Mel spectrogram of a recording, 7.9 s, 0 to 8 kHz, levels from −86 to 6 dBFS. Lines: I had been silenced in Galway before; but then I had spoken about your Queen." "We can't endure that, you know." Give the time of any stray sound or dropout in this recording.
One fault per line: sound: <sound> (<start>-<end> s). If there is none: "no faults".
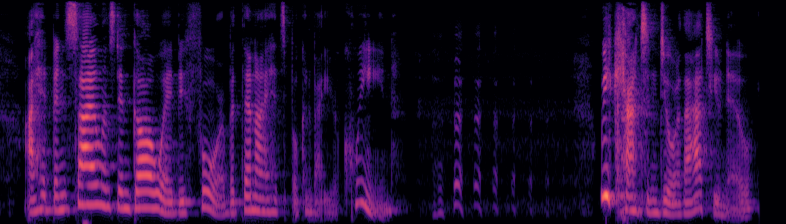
sound: laugh (4.3-5.7 s)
